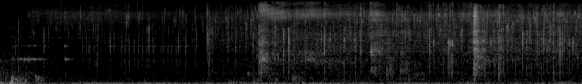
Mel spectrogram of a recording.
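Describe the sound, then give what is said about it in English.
Frozen mealworms fry with a little salt in oil in a pan on a stove burner. A faint, steady sizzle grows louder and denser partway through, with scattered crackles and one sharp pop. “Okay, they're curling in the pan as they fry. No idea how long to fry them for. Oh, they're popping.”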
